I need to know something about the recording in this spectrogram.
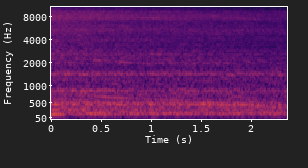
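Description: Electric balloon inflator running steadily, a continuous rush of air as it blows up latex balloons, with no pop.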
